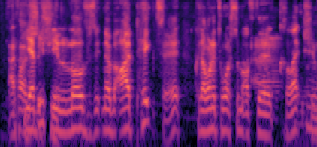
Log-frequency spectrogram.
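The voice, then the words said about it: UK accent. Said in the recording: “you have that nice UK accent”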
